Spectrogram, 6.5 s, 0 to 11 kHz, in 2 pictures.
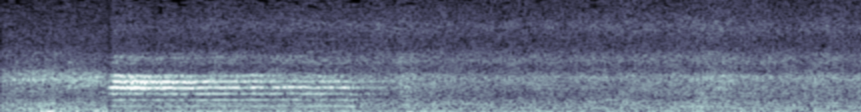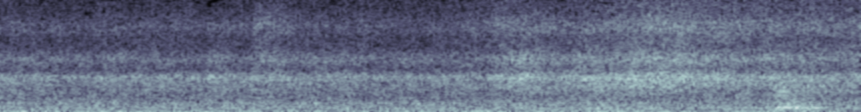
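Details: Hungry house cats, one of 22 that live indoors and sometimes go out, meowing for food one afternoon while being fed fried fish with rice; a single clear harmonic meow about a second long, then steady background hiss.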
